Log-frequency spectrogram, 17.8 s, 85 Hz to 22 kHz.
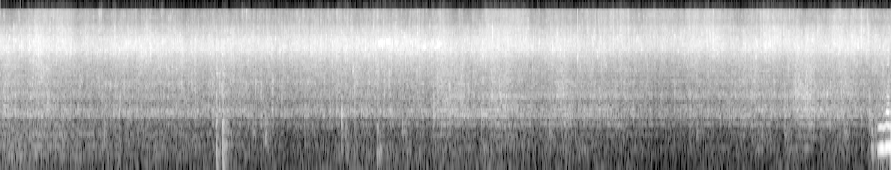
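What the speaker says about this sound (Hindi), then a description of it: "तकरीबन 5-7 मिनट ही हम इसको जो है ना इसमें ऑयल में भूनेंगे गोश्त को" About 750 grams of mutton frying in plenty of cooking oil for a black-pepper kadahi gives off a steady, moderate sizzle with faint crackles that holds evenly throughout.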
